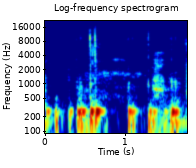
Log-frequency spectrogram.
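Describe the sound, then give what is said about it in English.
Short, uneven runs of computer keyboard typing clatter, the key clicks coming in quick bursts separated by brief pauses over a low background hum. “Are you typing yeah. it right now? Yeah, I am.”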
